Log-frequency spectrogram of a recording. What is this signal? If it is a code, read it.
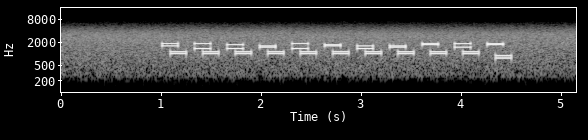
Multi-frequency trunk signalling (R2, with the far end's replies), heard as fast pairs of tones, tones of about 160 ms. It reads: 97437623080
